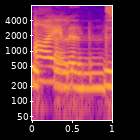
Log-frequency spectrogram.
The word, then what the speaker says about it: island: I know that the S is island. We don't pronounce the S.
